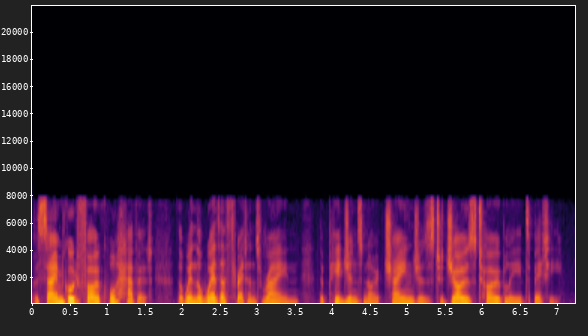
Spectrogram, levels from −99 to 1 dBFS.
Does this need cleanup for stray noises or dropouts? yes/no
no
